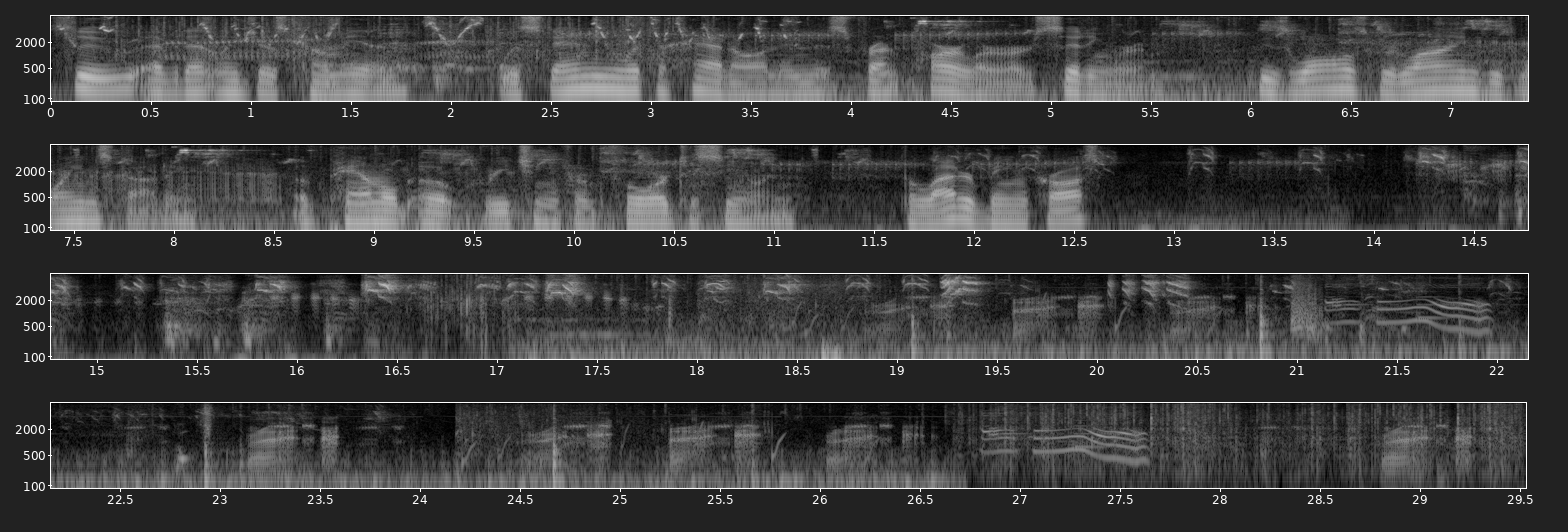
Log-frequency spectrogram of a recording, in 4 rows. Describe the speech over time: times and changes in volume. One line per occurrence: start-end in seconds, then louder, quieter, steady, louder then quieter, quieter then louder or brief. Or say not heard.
0.0-12.7 steady.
